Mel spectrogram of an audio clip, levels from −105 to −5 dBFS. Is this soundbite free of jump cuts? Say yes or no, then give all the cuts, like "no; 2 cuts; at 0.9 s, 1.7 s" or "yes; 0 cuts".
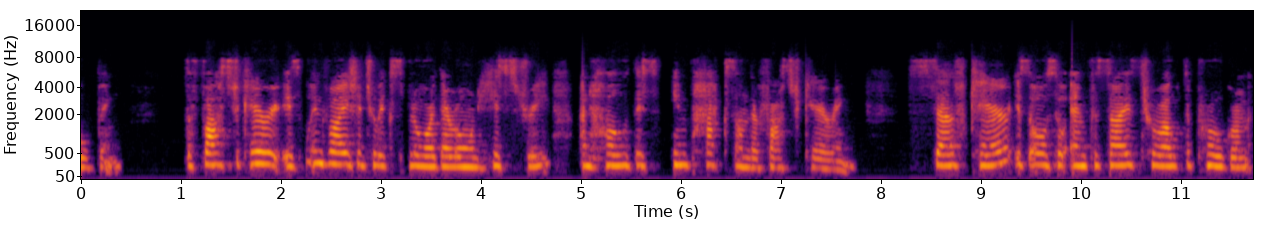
no; 1 cut; at 2.3 s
